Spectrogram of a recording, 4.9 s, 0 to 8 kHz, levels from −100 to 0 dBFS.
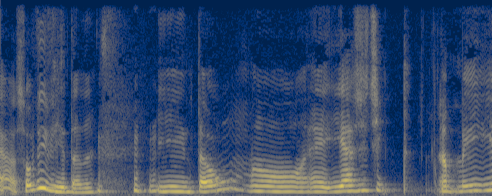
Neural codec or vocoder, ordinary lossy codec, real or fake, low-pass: none; none; real; none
